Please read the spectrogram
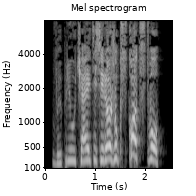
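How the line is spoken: Grandmother roaring. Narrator (Russian): Бабушка взревела

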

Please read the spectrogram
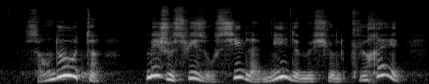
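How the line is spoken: Brisk retort. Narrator (French): répliqua vivement le juge de paix

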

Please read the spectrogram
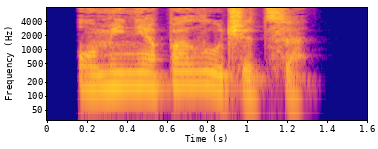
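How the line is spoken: Whispered to himself. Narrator (Russian): прошептал Атрей больше себе, чем отцу

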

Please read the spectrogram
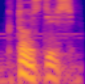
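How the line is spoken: Plain. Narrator (Russian): снова спросил я

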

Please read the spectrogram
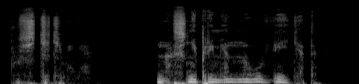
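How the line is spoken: Faint frightened whisper. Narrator (Russian): чуть слышно прошептала Лара, в страхе

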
